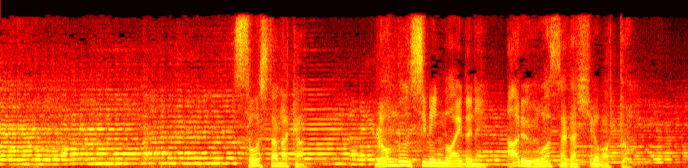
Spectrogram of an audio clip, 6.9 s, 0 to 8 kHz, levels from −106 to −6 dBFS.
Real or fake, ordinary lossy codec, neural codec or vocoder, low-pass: fake; MP3, 48 kbps; codec, 16 kHz, 2 kbps, X-Codec, HuBERT features, trained on general audio; 7.2 kHz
